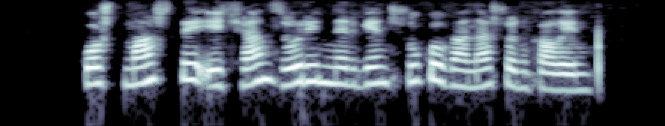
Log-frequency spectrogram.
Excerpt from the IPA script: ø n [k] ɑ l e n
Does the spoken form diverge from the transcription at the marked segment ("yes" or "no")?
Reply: no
